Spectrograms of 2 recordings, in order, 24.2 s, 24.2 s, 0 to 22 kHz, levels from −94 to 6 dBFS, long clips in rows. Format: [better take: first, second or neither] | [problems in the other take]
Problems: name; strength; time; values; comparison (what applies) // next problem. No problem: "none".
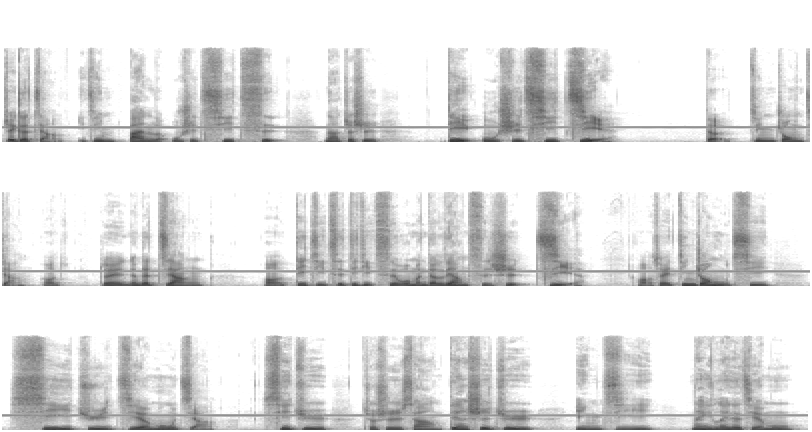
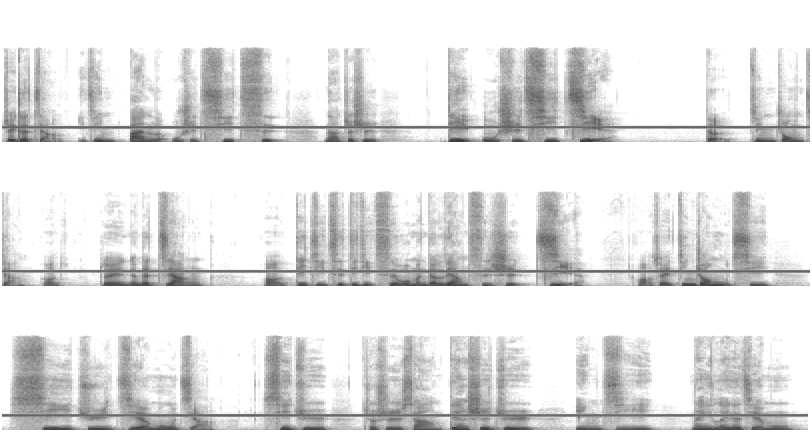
first | high-pitched whine; loud; throughout; 2.5 kHz, 7 dB below the speech; faint in the first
